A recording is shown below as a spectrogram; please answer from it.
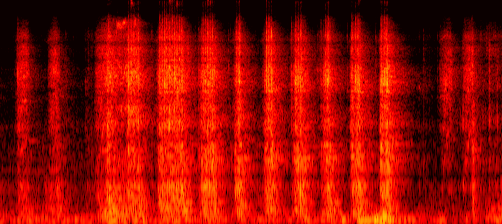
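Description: Power drill driving screws into a bi-folding door frame, a run of about a dozen quick rasping bursts in steady rhythm, close and fairly loud, with no talking.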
